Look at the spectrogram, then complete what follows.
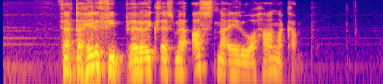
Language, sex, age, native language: Icelandic, male, 50-59, Icelandic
